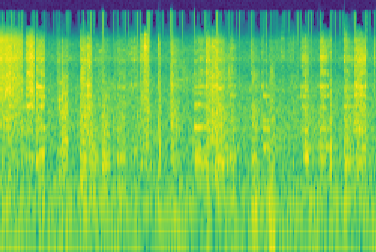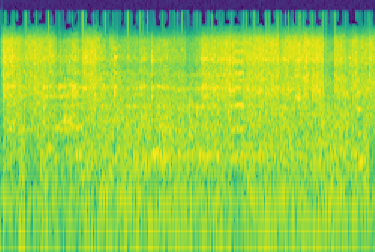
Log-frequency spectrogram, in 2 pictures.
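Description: A commercial pre-rinse spray nozzle blasts water into stainless steel insert pots, and the pots clank as they are set down on the steel counter during the first half. From about five seconds in the spray runs as a steady hiss.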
